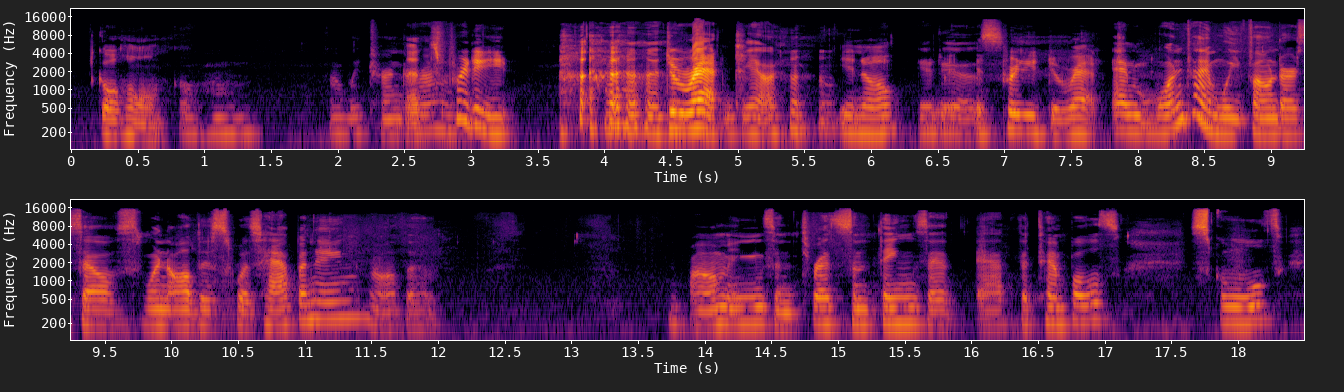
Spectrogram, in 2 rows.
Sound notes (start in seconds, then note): 3.7 laughing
